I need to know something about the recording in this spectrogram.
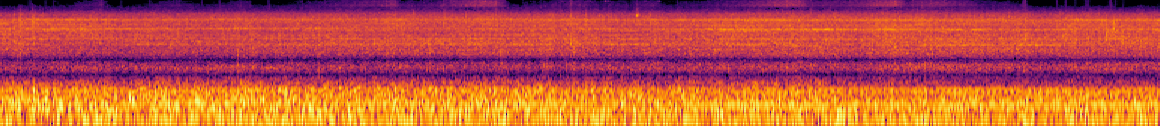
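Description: Tyres crunch and rumble over gravel.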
